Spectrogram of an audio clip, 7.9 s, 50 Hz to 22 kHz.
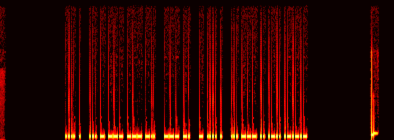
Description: Morse code, heard as a keyed tone, about 41 wpm, 700 Hz. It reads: HE STOOD ON THE SOIL.
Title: Sentences from Top 1000 Words - Review Part 4 - 45wpm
